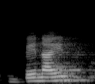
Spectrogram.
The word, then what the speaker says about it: benign: Okay, बेनाइन, जी silent इसमें, बेनाइन tertian malaria.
